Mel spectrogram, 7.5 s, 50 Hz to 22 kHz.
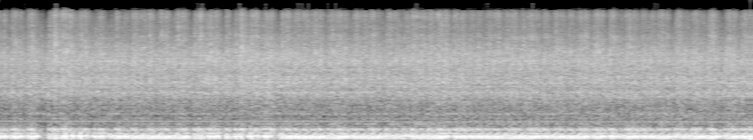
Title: Buell 1125r rough idle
